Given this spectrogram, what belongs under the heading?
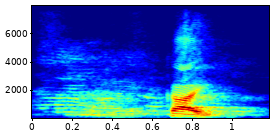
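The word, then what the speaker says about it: chi: और सी एच आई क्या pronounce करेंगे काई कई लोग इसे चाई बोलते हैं ये क ही है लाइक केमिस्ट्री नॉट च केमिस्ट्री ठीक है तो ये काई है किसी ने कुंफू पांडा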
